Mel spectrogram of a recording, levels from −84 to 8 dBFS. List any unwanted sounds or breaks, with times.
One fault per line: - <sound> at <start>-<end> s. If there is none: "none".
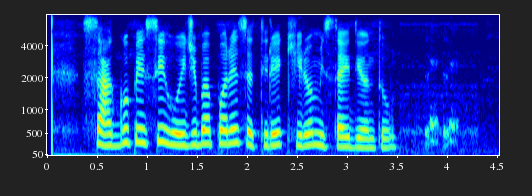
- laugh at 3.8-4.1 s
